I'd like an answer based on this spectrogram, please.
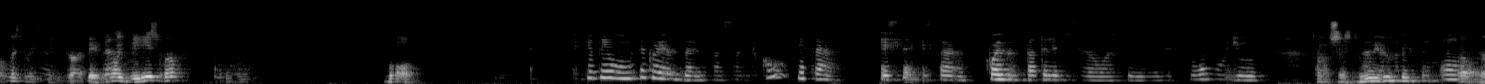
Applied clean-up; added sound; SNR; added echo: neural mask model DeepFilterNet 3.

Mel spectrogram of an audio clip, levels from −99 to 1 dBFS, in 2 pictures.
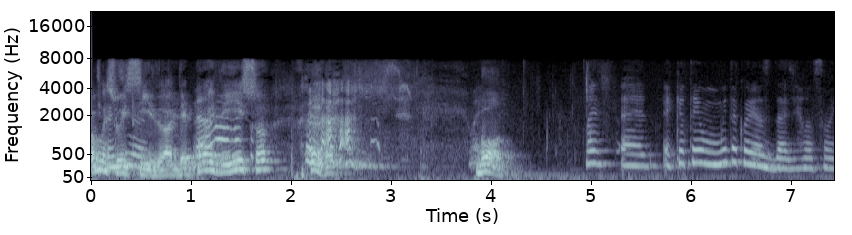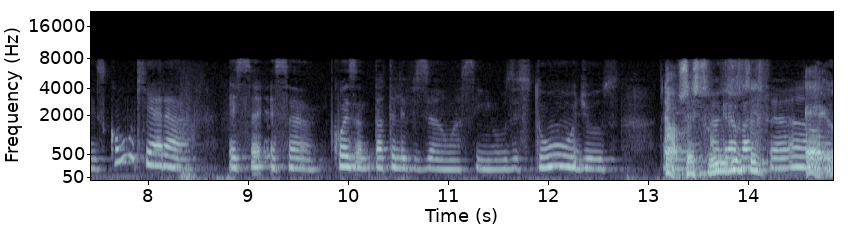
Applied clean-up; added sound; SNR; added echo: none; none; none; none.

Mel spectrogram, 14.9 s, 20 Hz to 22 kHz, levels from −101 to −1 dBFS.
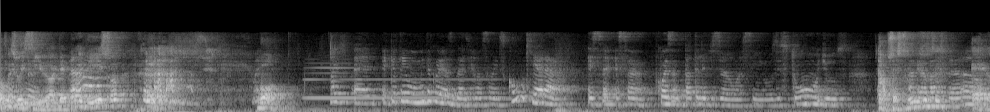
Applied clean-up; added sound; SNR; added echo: none; Wind instrument, woodwind instrument; 15 dB; reverberation time 1.1 s.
